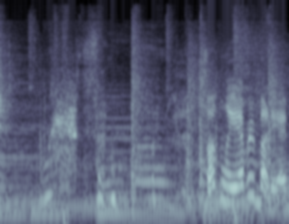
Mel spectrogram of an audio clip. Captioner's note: laughs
